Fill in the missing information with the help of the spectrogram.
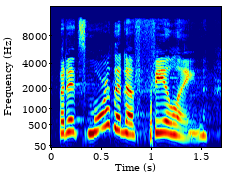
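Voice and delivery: ordinary talk, nothing marked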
